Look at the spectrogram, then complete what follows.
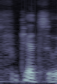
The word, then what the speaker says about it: Fuketsu: quite a well-known uh of course fuketsu is the Japanese pronunciation of his Chinese name his dates are 896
